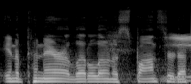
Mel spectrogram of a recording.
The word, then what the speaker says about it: Panera: We go to the Panera, which is Panera for those of you who mispronounce it.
